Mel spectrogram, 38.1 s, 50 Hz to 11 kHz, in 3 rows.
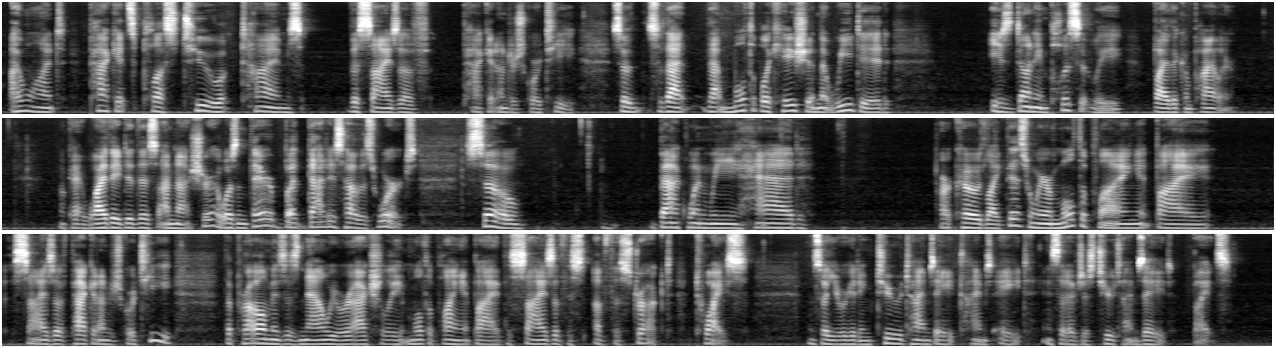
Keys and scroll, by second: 19.4 ctrl+z.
